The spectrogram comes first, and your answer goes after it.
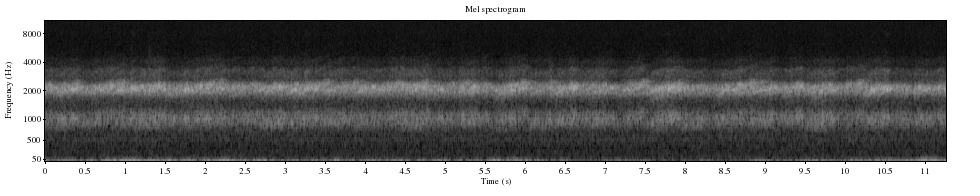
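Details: Numerous wetland frogs in spring, live recording with no looping: an even, continuous croaking chorus forming a bright upper band and a softer lower one, unchanging in pattern, with faint low rumble beneath.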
